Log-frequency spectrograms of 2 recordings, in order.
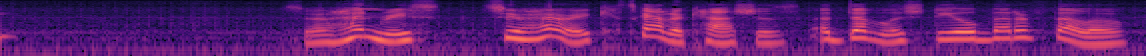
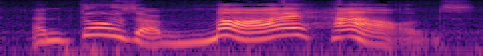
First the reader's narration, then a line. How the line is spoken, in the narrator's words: roared he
